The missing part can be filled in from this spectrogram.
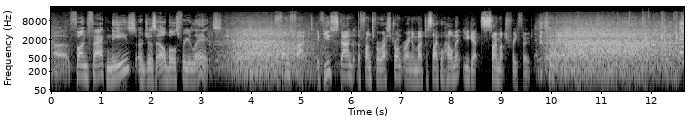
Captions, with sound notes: -Fun fact -- knees are just elbows for your legs. [ Laughter ] -Fun fact -- if you stand at the front of a restaurant wearing a motorcycle helmet, you get so much free food. [ Laughter and applause ]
